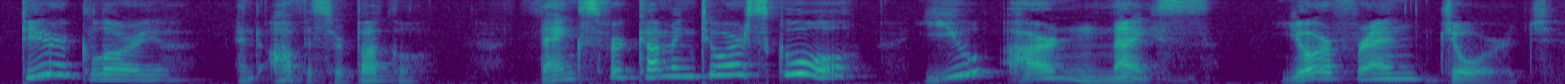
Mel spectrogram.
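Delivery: put-on high little-kid voice reading a letter; child's letter. A narrator's reading. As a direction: read it like a small kid proud of his note. Child's letter read aloud.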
